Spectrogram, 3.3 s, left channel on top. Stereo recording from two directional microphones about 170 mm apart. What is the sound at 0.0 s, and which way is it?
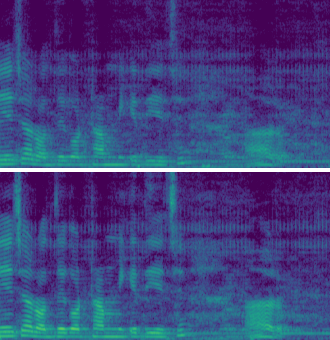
A woman's voice, 25° right (ahead or behind).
